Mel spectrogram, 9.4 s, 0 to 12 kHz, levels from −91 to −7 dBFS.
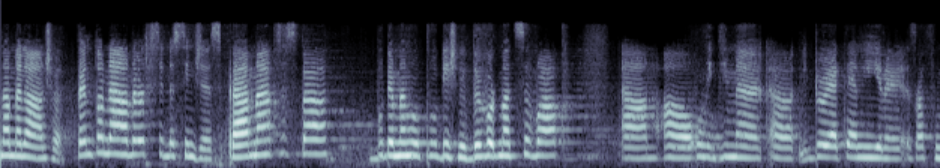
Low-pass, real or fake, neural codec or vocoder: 7.2 kHz; fake; codec, 16 kHz, 0.5 kbps, X-Codec, HuBERT features, trained on general audio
